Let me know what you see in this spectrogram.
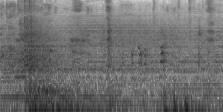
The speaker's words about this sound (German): Die Tür! Sie fällt zu!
